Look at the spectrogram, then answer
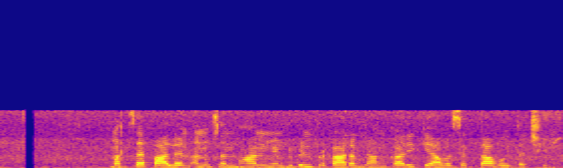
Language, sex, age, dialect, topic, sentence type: Maithili, female, 25-30, Southern/Standard, agriculture, statement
